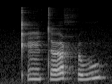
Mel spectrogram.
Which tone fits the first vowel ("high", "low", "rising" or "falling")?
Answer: low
